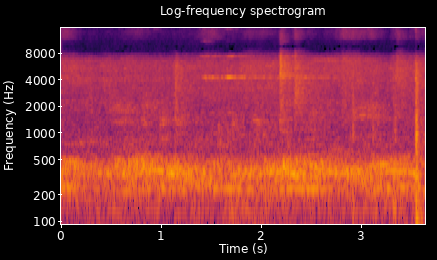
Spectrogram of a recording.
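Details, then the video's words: Fancy pigeons coo in a low, steady, overlapping murmur, broken by a couple of faint clicks and one sharp tap near the end. "fancy pigeons"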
